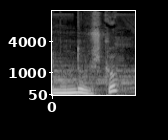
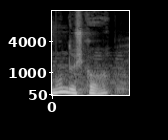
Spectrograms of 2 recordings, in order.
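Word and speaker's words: Mundruczó: Successivamente ho visto Pieces of a Woman di eh, Cornel Mundusco, anche qui la CZ credo diventi così, se non ho capito male questa è la pronuncia corretta, ma anzi Mundushko perché è accentato, se non ho capito male dovrebbe essere così.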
